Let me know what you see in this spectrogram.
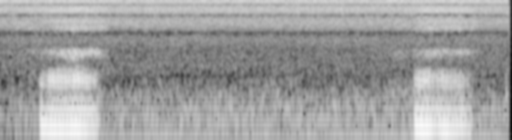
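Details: Two buzzy, tonal snores about five seconds apart from a Savannah cat sleeping deeply, over a steady low hum.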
